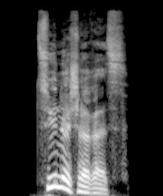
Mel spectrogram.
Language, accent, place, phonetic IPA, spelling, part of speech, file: German, Germany, Berlin, [ˈt͡syːnɪʃəʁəs], zynischeres, adjective, De-zynischeres.ogg
- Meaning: strong/mixed nominative/accusative neuter singular comparative degree of zynisch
